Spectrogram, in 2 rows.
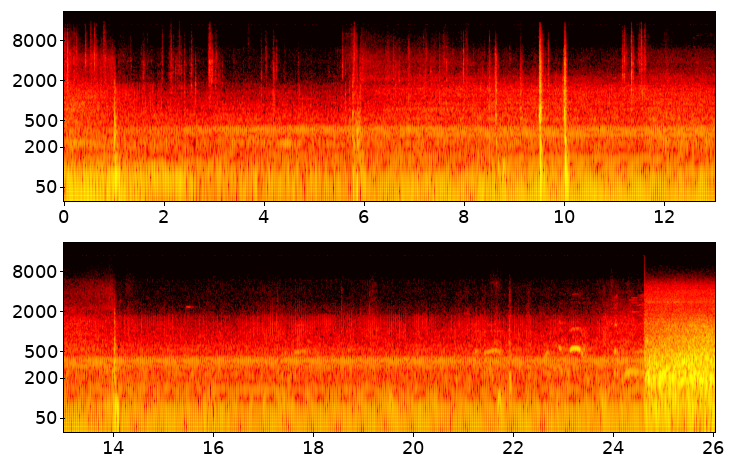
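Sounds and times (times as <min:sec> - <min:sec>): diesel engine running: 0:00.0 - 0:26.0.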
